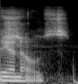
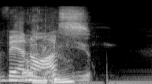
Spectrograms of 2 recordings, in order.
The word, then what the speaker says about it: Thanos: How are you pronouncing that? Thanos. Thanos? Thanos? Nose? Thanos. Not Vanos.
